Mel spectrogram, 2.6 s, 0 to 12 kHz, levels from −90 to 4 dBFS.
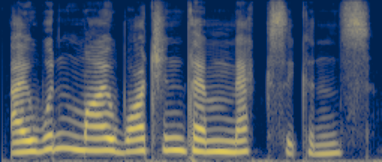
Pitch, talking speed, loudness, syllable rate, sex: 240 Hz, 140 wpm, -16 LUFS, 3.8 syllables/s, female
